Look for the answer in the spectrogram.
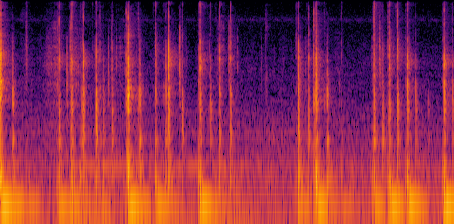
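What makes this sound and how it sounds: Fingertips type on a mechanical keyboard with an aluminium case and plastic keycaps. Irregular bursts of short, sharp keystrokes combine bright clacks with a deep, thumpy low end, and each stroke decays quickly between quieter pauses.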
